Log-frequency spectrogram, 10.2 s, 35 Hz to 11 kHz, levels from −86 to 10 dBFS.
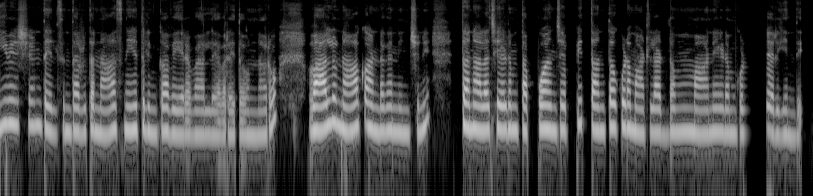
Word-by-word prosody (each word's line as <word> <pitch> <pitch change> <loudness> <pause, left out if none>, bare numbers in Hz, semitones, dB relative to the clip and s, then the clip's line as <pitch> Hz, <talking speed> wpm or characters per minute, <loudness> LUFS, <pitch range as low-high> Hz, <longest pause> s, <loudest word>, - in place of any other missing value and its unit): విషయం 280 -1 -2
తెలిసిన 230 0 -3
తర్వాత 230 0 0
నా 215 - -3 0.2
స్నేహితులింకా 240 -2 -1
వేరే 215 -1 -2
వాళ్ళెవరైతే 210 - -4
ఉన్నారో, 210 +6 -2 0.5
వాళ్ళు 255 +5 +7
నాకు 255 +4 +2
అండగా 235 0 0
నించుని, 235 +4 -2 0.5
తను 255 -1 +5
అలా 240 0 +4
చెయ్యడం 245 -1 +2
తప్పు 255 +2 0
అని 240 -1 +1
చెప్పి 240 +5 -4
తనతో 240 +2 +2
కూడా 260 -1 +3
మాట్లాడడం 225 0 -2 0.2
మానేయడం 220 0 -2
కూడా 220 0 -8 0.3
జరిగింది 210 -2 -5
235 Hz, 140 wpm, -20 LUFS, 220-245 Hz, 0.5 s, వాళ్ళు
